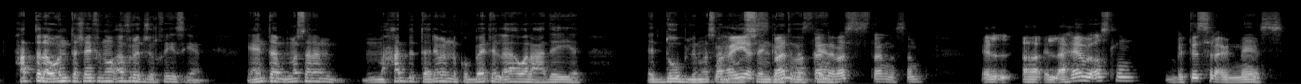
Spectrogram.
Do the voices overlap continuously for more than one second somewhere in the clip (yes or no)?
yes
